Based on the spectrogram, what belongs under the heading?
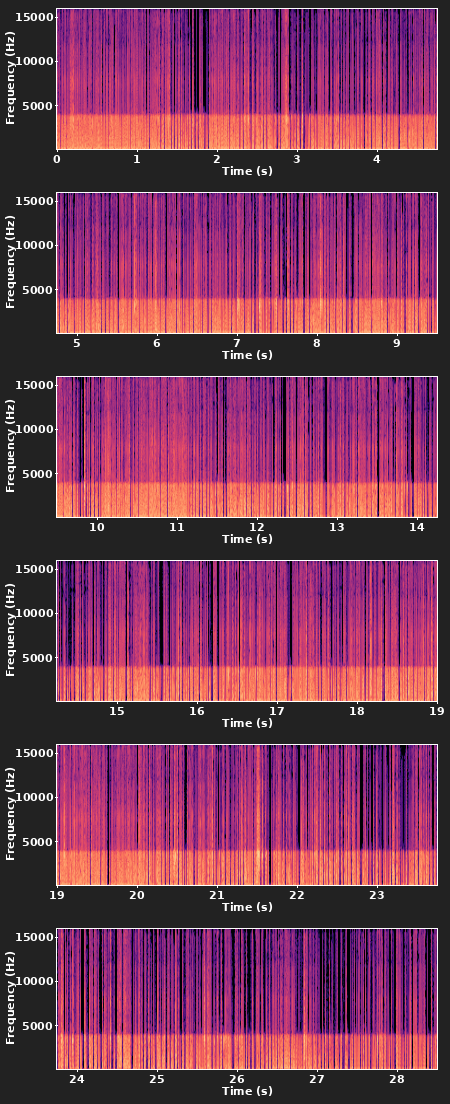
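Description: Rally car engine heard from inside the cabin while driven hard. Its note climbs and drops back as the driver accelerates and changes gear, a few seconds in and again about twelve seconds in, over loud, steady road noise.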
